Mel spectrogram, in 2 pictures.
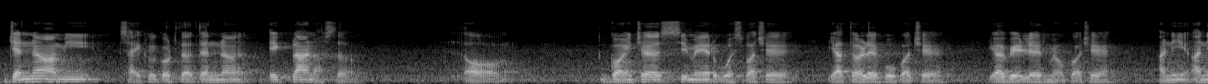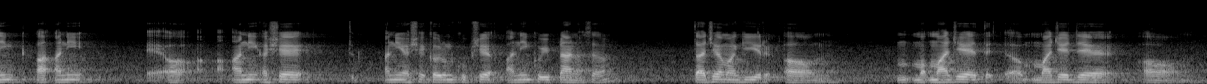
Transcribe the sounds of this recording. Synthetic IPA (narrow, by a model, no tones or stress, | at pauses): d͡ʑɛnːaːmi | sa̰jkəlkəɾt̪at̪ɛnːaek̚planəst̪ə̰ | ɡɔ̃j̃t͡ɕesimeɾʋəsʋat͡ɕe | jat̪əɭepopat͡ɕe | jaʋeɽleɾmɛwpat͡ɕe | aniʔənikʔani | aniʔəɕe | aniəɕekəɾuːnkʰuːpɕeənikʋiːplanəsə | t̪ad͡ʑemaɡiːɾ | mad͡ʑet̪mad͡ʑʱed̪e | ə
